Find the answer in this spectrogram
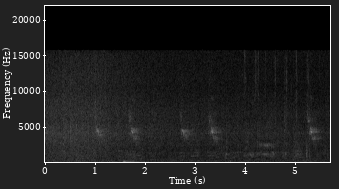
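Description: A bird chirping repeatedly, with a short high note roughly once a second, and a low thump about a second and a half in.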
